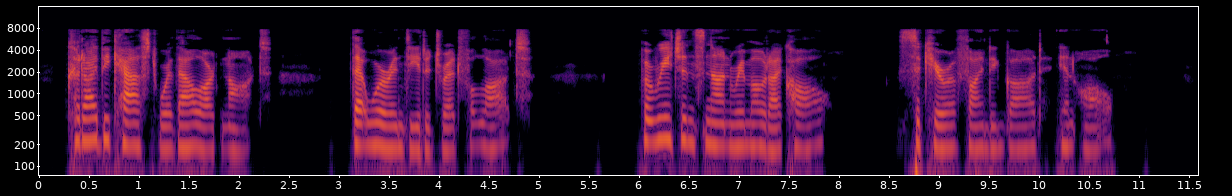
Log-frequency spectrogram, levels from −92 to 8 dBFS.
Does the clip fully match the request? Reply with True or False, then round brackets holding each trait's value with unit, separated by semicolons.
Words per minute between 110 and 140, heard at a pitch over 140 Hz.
True (135 wpm; 185 Hz)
